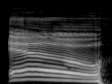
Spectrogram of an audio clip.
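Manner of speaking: mock disgust, pitched high. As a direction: recoil with a squeaky ew. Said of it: "[name] was just like".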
